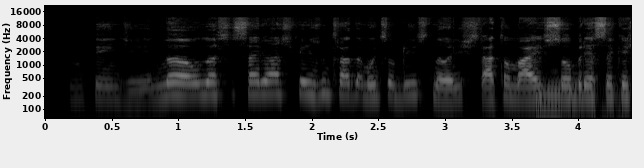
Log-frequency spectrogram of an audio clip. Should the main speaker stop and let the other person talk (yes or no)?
no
